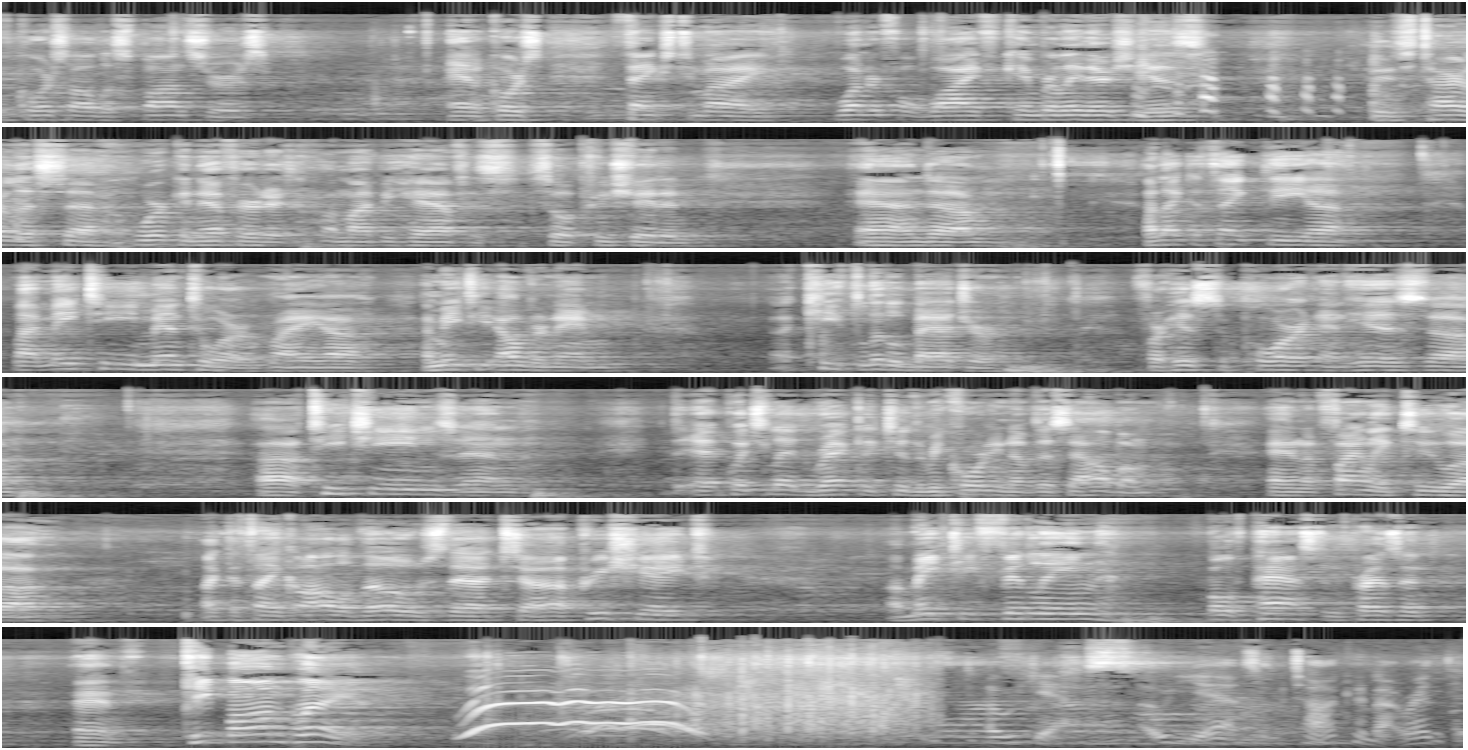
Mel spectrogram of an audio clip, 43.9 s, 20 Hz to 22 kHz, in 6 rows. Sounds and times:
Speech: 0:00.0 - 0:06.1, 0:13.0 - 0:17.8, 0:18.5 - 0:22.2.

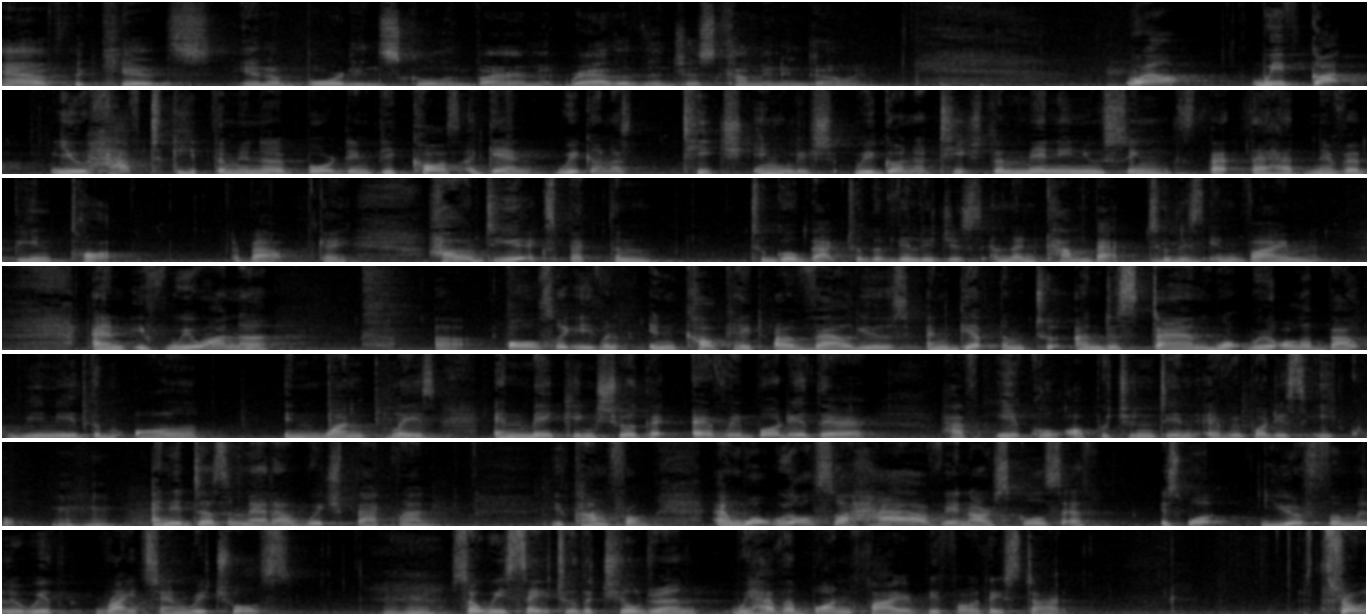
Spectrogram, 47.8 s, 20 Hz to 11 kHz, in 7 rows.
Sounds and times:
Inside, small room: 0:00.0 - 0:47.7.

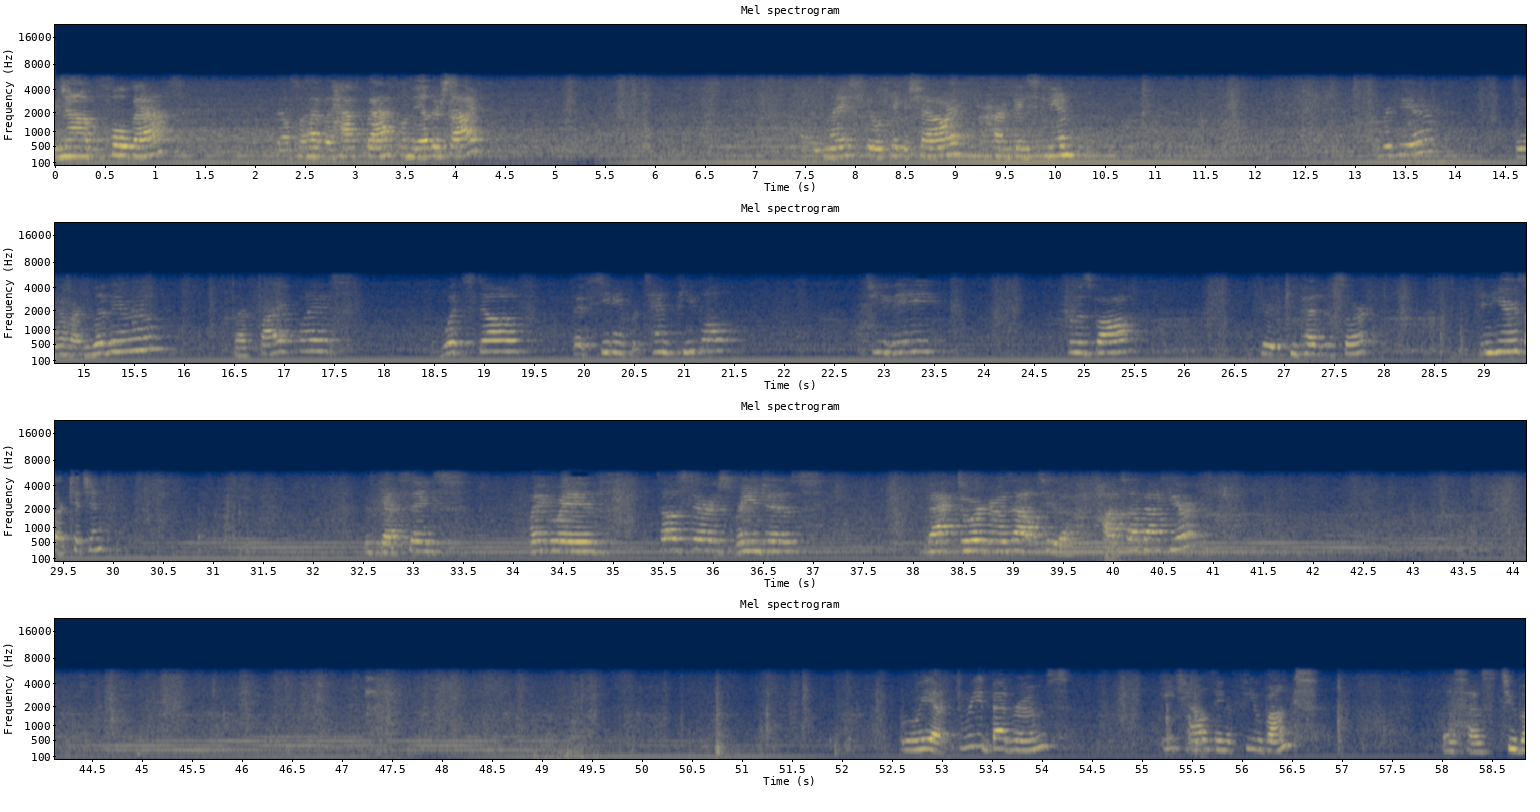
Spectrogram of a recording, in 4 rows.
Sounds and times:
Speech: 0:00.0 - 0:01.3, 0:02.2 - 0:04.4, 0:07.4 - 0:10.3, 0:13.2 - 0:13.9, 0:14.6 - 0:15.9, 0:16.5 - 0:17.8, 0:18.6 - 0:21.6, 0:22.8 - 0:23.6, 0:24.8 - 0:25.6, 0:26.8 - 0:28.0, 0:29.0 - 0:30.1, 0:32.5 - 0:33.6, 0:34.2 - 0:37.1, 0:38.1 - 0:41.0, 0:52.6 - 0:54.4, 0:55.2 - 0:56.8, 0:58.0 - 0:58.8.

